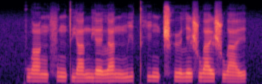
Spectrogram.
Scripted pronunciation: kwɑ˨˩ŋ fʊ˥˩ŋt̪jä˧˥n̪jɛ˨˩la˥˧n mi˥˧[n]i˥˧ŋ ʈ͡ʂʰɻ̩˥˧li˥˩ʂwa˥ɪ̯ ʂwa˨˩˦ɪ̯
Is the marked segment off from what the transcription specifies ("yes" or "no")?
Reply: yes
